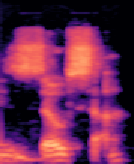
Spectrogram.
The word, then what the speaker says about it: Xosa: It's spelled Xosa, Zosa.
